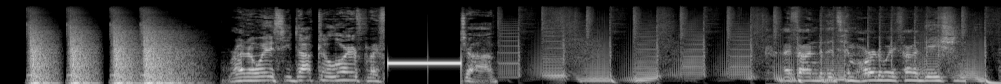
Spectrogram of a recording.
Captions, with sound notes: (rapid smacking) - Running away to see Doctor Lori for my (beep) job. (uptempo music) I founded the Tim Hardaway Foundation.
